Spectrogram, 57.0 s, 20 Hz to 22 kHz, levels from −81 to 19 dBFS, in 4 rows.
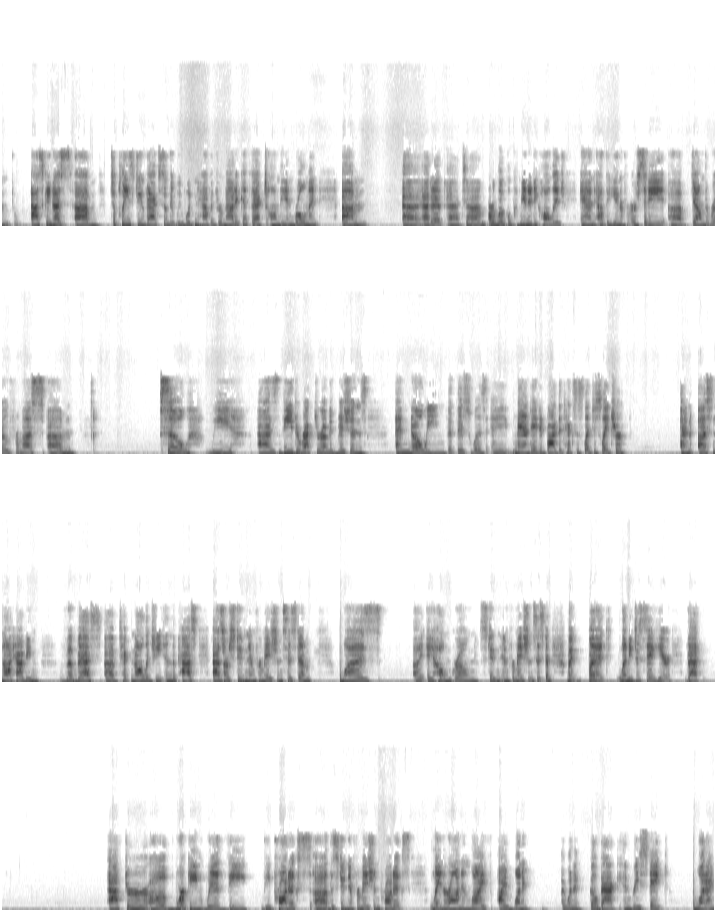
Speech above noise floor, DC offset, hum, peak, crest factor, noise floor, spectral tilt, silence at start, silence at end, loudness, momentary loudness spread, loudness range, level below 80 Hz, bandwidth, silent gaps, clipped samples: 34 dB; under 0.1%; none; 0 dBFS; 20 dB; -54 dBFS; -3 dB/octave; 0 s; 0 s; -19 LUFS; 13 LU; 5 LU; -48 dBFS; 10 kHz; none; under 0.1%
